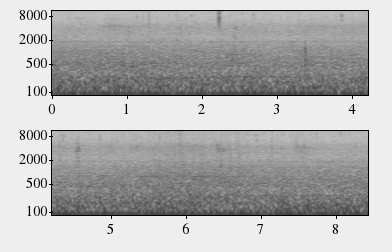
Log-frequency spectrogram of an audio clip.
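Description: Steady outdoor background hiss with a constant low hum and a few faint ticks.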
